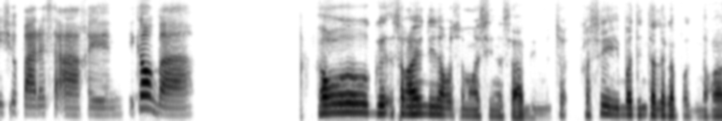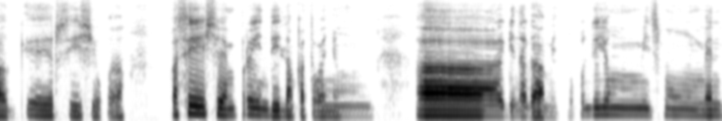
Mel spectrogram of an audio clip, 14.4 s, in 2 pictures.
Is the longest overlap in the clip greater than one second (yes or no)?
no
